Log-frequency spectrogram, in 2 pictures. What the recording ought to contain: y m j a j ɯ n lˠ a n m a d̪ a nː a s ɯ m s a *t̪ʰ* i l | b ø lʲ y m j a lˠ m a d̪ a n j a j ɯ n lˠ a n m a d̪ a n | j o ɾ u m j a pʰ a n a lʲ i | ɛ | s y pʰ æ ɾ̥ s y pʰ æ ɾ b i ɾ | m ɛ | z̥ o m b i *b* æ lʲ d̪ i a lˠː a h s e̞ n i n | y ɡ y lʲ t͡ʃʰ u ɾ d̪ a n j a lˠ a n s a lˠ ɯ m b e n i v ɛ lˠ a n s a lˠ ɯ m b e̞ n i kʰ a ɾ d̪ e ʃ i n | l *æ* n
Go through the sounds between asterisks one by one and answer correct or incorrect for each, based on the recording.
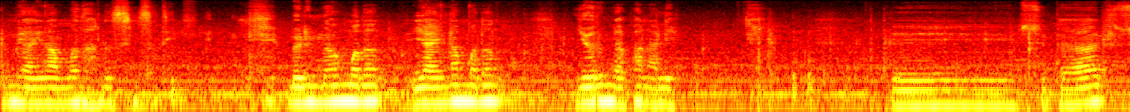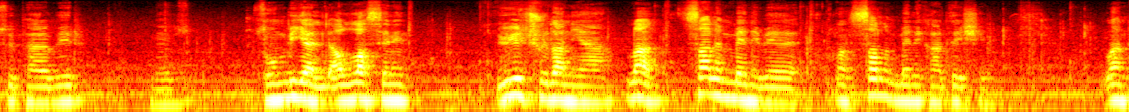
correct, incorrect, incorrect

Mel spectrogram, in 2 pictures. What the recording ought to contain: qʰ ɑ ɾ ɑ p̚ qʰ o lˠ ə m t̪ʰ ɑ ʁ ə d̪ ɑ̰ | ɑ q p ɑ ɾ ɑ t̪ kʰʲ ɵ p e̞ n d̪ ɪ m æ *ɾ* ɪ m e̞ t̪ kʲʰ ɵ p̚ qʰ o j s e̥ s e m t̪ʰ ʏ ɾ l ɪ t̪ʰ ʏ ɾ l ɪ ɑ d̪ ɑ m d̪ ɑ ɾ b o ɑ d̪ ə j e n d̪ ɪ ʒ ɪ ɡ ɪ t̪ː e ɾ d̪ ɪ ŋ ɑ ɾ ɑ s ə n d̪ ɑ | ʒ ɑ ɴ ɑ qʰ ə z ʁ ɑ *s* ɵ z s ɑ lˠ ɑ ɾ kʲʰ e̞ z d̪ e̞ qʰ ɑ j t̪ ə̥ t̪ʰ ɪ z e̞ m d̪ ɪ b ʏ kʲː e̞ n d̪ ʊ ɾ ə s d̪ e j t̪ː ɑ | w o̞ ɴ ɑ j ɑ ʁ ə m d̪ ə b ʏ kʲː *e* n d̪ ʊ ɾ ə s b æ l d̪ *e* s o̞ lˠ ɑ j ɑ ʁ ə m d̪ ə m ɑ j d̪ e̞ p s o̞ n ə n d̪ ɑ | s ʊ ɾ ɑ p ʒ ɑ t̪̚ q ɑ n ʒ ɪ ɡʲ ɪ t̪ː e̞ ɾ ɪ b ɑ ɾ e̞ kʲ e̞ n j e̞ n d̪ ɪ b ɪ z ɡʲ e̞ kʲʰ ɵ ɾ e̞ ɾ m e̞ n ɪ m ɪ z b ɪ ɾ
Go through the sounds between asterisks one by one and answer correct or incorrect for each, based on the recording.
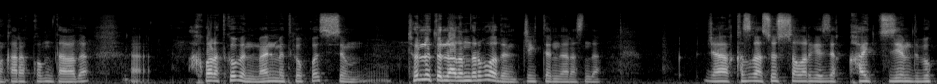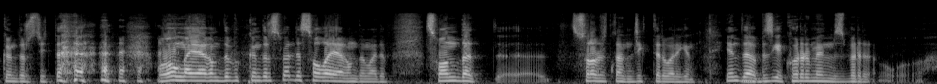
incorrect, correct, correct, correct

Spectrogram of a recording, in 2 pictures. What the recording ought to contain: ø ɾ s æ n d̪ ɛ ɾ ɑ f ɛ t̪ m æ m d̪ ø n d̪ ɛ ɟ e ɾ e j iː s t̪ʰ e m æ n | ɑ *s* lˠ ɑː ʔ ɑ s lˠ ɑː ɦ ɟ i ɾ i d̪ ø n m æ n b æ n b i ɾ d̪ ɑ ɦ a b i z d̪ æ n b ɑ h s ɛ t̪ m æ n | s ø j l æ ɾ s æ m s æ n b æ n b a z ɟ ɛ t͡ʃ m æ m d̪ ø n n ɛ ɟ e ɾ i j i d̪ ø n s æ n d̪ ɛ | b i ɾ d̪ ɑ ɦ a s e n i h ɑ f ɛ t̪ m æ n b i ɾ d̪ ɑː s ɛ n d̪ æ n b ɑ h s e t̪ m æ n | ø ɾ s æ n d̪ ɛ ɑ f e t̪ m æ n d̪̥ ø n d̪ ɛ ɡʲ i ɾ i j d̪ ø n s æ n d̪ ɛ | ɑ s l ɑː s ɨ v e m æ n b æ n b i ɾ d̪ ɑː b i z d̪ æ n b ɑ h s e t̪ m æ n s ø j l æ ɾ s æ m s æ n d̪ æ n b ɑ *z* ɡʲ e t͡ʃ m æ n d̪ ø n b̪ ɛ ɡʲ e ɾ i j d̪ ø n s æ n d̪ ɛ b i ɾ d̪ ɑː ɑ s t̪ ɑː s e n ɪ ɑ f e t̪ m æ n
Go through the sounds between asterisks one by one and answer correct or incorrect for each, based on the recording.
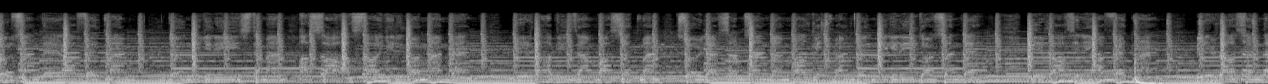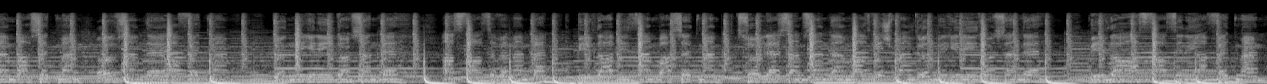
correct, correct

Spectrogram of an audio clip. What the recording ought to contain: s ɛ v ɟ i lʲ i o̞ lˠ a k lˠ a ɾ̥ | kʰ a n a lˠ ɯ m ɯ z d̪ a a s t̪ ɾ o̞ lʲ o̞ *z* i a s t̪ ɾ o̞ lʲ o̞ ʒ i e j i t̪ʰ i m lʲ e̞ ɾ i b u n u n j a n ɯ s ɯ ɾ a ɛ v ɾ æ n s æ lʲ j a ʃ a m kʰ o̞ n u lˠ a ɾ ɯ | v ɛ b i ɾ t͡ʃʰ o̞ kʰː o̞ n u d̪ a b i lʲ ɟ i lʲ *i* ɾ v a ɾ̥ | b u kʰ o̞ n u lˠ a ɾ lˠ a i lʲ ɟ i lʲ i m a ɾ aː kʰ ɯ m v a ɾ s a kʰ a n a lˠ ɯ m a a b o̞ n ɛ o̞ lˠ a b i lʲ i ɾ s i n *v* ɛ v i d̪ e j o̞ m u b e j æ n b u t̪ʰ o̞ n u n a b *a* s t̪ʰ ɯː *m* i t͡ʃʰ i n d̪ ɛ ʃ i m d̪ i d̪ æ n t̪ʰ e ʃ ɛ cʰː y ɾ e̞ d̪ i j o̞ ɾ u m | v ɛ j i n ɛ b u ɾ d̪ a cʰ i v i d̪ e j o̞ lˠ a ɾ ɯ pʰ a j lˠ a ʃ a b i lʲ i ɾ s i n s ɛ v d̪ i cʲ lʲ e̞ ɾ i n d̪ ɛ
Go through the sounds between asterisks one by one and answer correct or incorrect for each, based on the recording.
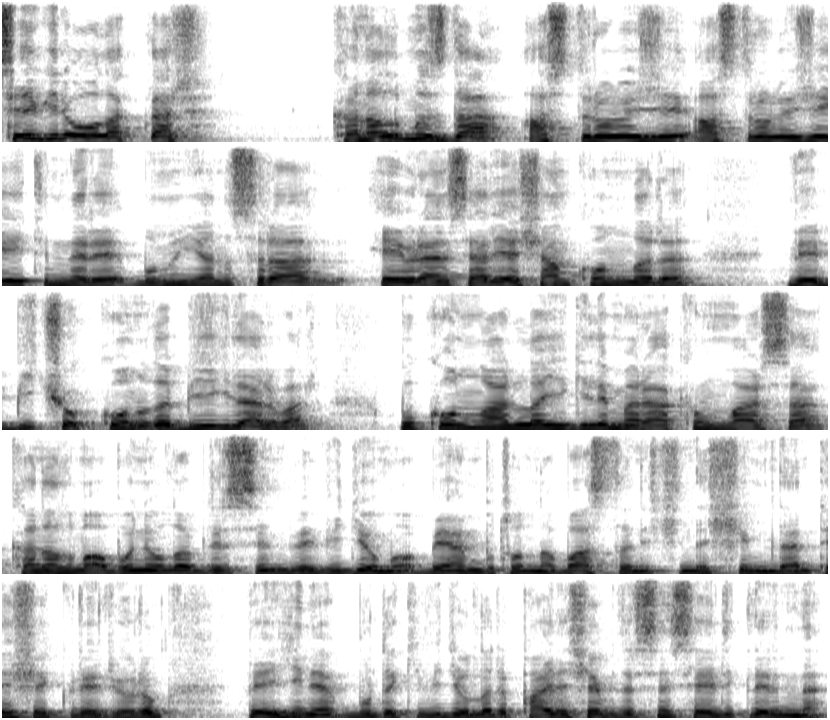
incorrect, incorrect, correct, correct, incorrect

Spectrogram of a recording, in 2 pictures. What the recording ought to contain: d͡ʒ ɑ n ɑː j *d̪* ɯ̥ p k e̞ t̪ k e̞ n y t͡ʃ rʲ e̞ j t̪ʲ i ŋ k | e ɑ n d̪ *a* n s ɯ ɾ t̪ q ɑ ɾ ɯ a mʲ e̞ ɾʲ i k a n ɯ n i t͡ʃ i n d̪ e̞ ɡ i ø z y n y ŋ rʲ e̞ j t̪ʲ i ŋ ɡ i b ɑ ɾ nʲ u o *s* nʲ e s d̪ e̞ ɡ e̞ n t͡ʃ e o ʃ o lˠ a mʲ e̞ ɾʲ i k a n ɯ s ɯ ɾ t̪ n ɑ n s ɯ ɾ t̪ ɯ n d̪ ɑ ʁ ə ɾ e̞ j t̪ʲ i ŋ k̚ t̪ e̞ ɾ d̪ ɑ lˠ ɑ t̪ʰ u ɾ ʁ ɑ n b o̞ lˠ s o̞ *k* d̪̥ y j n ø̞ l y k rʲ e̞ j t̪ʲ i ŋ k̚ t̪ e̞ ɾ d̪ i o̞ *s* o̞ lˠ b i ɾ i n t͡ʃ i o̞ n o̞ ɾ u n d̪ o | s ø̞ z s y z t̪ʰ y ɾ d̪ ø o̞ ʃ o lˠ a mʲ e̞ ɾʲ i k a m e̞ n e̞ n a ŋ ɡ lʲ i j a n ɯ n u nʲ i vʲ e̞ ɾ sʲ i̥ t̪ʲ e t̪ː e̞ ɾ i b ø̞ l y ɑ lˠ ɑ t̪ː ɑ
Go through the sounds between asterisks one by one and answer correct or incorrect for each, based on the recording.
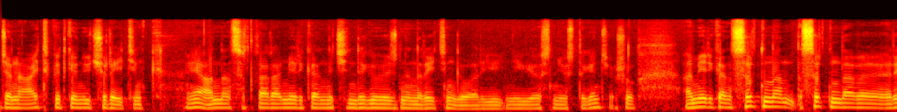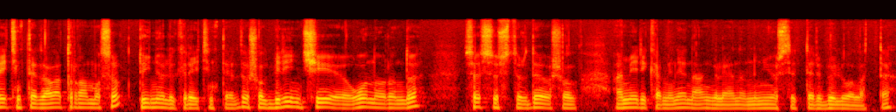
incorrect, incorrect, correct, incorrect, incorrect

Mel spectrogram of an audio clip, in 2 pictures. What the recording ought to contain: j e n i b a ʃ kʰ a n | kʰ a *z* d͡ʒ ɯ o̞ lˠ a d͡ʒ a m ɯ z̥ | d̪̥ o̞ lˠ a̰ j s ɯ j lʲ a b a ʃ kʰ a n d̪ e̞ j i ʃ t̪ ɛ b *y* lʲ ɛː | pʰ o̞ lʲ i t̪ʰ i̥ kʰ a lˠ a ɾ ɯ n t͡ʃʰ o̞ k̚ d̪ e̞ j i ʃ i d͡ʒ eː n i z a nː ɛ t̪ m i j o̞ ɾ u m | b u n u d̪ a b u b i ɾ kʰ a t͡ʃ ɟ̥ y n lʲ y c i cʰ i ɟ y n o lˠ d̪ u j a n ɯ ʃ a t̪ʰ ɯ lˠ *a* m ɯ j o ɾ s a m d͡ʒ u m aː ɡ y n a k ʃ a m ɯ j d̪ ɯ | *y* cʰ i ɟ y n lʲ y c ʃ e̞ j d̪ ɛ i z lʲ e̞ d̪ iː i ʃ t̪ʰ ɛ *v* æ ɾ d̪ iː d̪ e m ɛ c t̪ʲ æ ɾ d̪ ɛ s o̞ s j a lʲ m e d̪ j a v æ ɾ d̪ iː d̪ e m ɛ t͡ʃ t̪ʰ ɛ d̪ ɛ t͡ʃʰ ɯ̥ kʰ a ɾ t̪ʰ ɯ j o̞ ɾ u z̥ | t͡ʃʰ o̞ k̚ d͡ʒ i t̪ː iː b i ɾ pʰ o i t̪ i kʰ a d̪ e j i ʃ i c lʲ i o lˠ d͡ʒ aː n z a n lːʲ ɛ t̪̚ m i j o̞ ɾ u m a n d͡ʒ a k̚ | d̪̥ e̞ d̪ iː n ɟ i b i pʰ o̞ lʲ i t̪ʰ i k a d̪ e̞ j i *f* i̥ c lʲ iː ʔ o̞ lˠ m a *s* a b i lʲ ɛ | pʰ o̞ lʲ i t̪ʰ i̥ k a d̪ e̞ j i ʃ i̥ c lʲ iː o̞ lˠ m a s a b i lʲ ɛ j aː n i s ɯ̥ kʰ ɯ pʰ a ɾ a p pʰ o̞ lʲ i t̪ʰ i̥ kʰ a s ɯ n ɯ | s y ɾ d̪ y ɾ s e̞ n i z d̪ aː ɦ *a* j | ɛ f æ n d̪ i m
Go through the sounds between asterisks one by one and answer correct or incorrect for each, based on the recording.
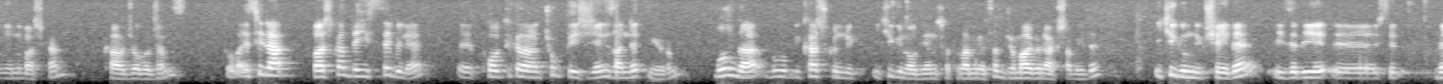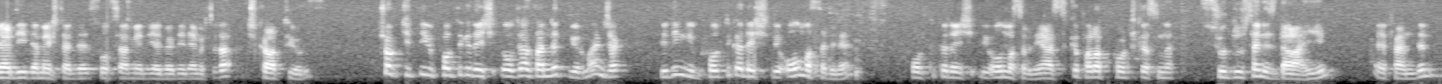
incorrect, incorrect, correct, incorrect, correct, incorrect, correct, incorrect

